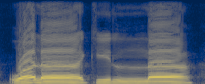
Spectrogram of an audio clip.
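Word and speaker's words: ولكن لا: Apabila ada nun sukun bertemu dengan lam, maka cara membacanya kita idghamkan nunnya kepada huruf lam, sehingga di situ tidak dikasih harokat, artinya nunnya tidak dibaca, langsung ke lam yang berharokat tasydid, walakilla.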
